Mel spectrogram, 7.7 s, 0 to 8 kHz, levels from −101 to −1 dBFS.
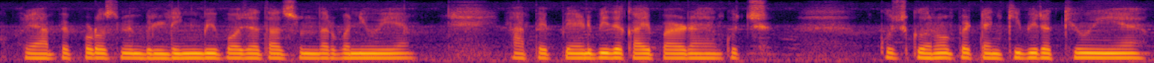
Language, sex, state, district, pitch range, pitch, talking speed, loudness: Hindi, female, Uttar Pradesh, Muzaffarnagar, 170-175 Hz, 170 Hz, 225 wpm, -27 LUFS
